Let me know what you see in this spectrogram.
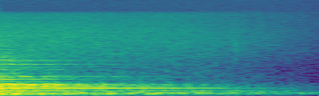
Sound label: Loop Tail; Good Job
